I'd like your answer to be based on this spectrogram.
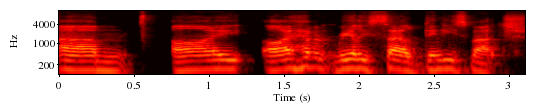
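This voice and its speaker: Speaking with an Australian accent, a man keeps a medium pitch, fairly even intonation, and a fairly slow pace. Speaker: sailing coach. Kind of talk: online talk. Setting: video call. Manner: hesitant, many fillers.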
